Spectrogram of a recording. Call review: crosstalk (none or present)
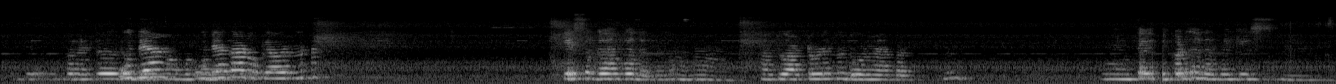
present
